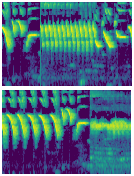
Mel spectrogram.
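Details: Canary in full gacor ngerek song, meant to set silent canaries singing: fast high notes, a buzzy rapid roll, then a string of loud descending sweeps repeated several times a second, ending on a steady whistled tone.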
